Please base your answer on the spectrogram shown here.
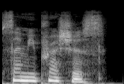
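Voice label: "semiprecious", English, British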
